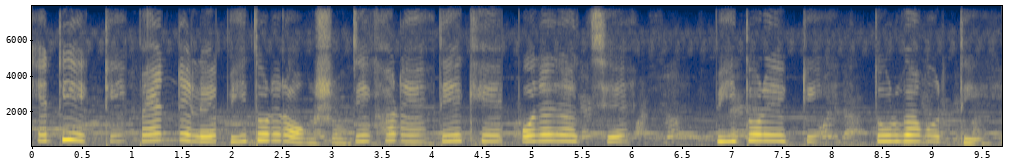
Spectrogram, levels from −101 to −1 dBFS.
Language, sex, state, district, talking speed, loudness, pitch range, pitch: Bengali, female, West Bengal, Jhargram, 75 wpm, -18 LUFS, 290-350 Hz, 325 Hz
